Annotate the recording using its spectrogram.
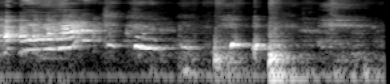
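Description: A young boy laughs close by.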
